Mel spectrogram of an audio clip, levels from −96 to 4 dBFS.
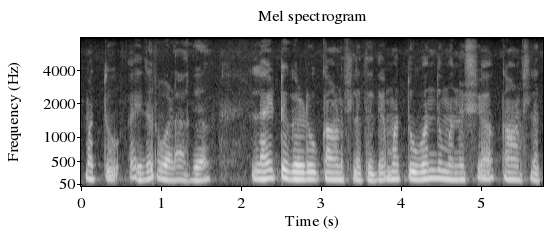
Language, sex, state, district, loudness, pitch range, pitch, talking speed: Kannada, male, Karnataka, Bidar, -17 LUFS, 135-155 Hz, 145 Hz, 105 wpm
